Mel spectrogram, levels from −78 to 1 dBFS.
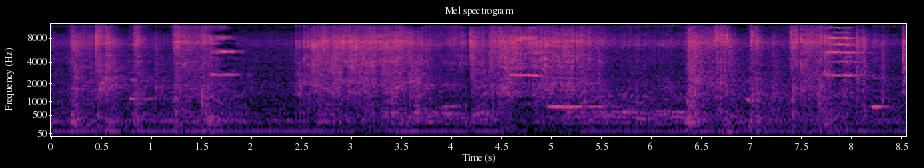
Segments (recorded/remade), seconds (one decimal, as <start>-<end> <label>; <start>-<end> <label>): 0.0-6.4 remade; 6.4-8.2 recorded; 8.2-8.6 remade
